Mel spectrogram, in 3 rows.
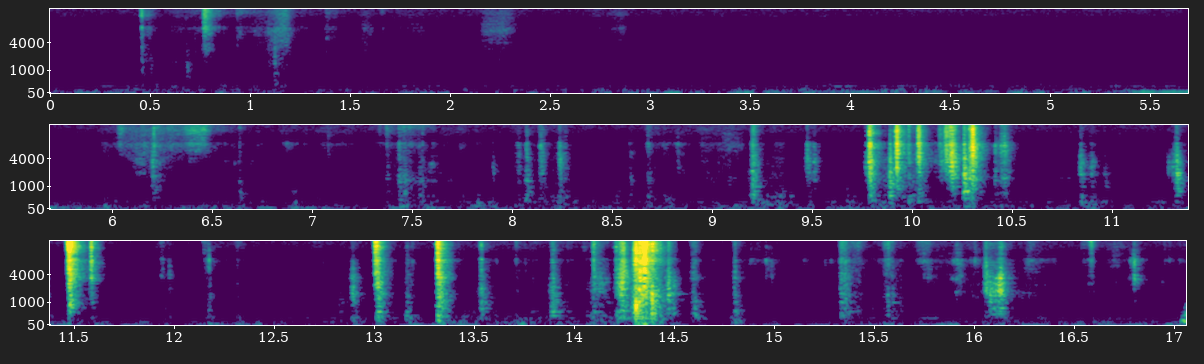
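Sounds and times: hands handling cables and plastic: 0:06.0 - 0:17.0.

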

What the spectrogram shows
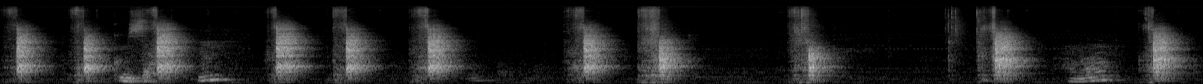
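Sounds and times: knife slicing cabbage on board: 0:00.0 - 0:01.8, 0:02.6 - 0:04.6, 0:05.6 - 0:06.9, 0:07.9 - 0:08.4, 0:11.4 - 0:12.0.

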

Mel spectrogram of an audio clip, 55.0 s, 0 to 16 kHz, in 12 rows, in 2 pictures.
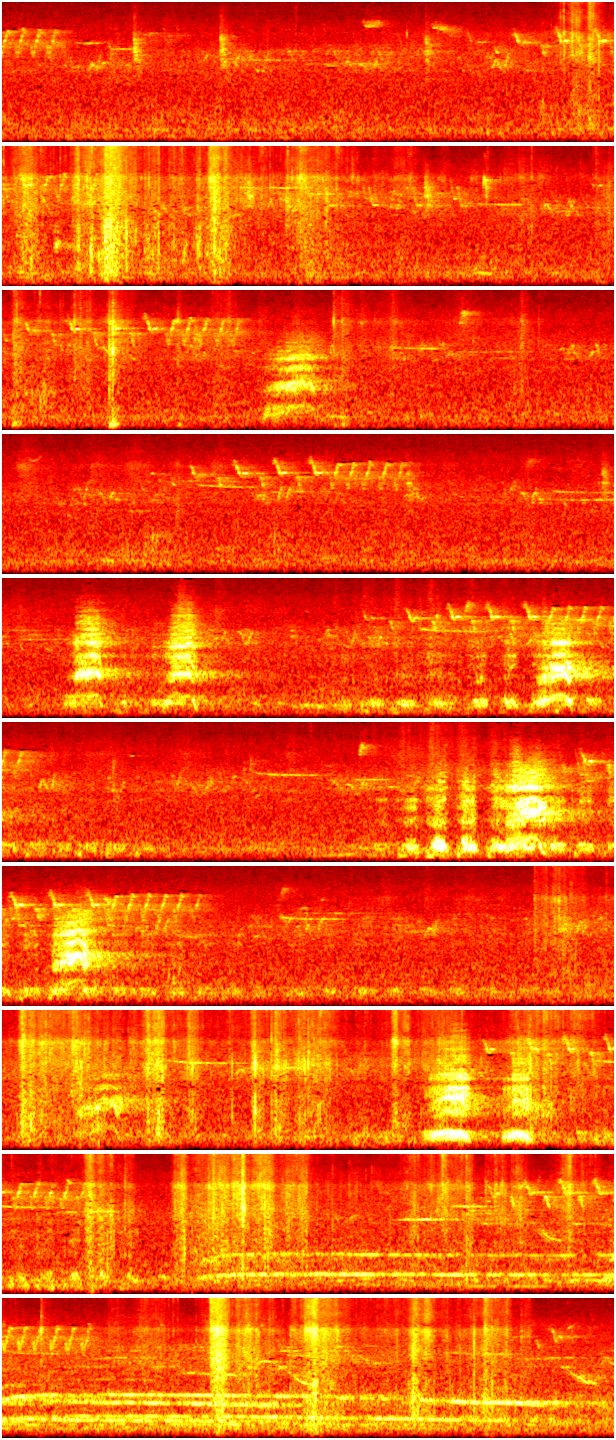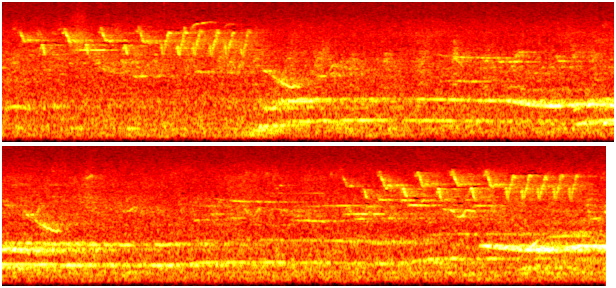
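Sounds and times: lower-pitched bird calls: 0:18.9 - 0:24.2, 0:25.6 - 0:31.0, 0:31.6 - 0:46.4.

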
